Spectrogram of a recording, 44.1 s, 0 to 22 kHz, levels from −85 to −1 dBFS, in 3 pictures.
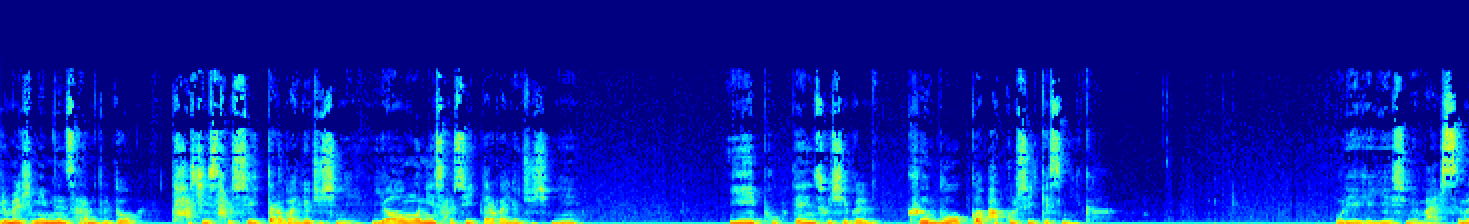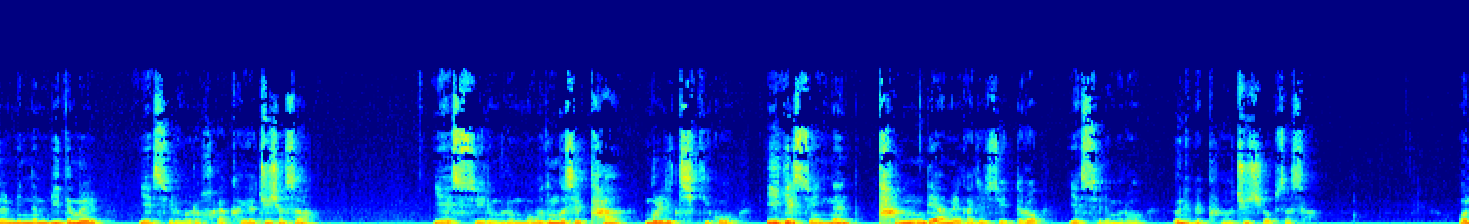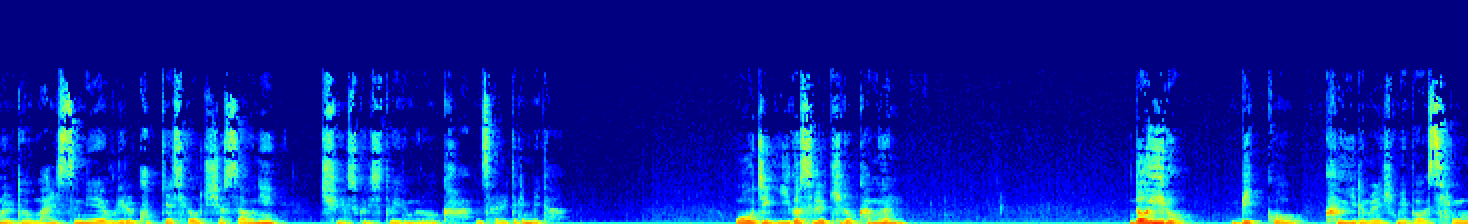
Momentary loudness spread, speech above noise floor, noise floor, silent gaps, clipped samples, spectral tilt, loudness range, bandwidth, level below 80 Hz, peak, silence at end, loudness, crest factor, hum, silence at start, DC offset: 11 LU; 26 dB; -53 dBFS; none; under 0.1%; -5.5 dB/octave; 9 LU; 15.5 kHz; -60 dBFS; -4 dBFS; 0 s; -28 LUFS; 24 dB; none; 0 s; under 0.1%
